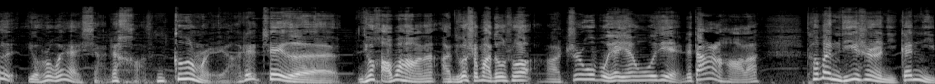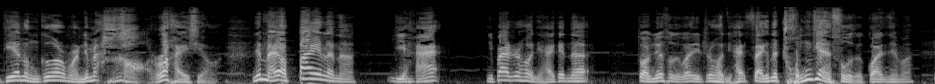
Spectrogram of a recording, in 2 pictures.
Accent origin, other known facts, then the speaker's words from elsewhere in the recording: Beijing, China; 但是我是北京人嘛，我在北京感受就更多一些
